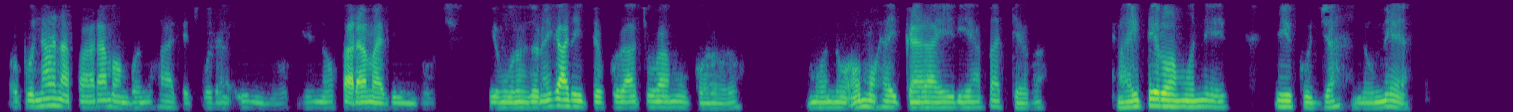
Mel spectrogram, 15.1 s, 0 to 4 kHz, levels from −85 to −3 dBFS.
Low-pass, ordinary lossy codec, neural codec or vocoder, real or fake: 3.6 kHz; MP3, 32 kbps; codec, 16 kHz, 1.1 kbps, Voila-Tokenizer; fake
